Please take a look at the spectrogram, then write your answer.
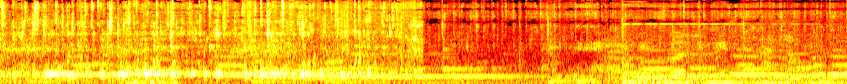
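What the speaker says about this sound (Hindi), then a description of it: "यहाँ से पानी भर रहे हैं हम लोग फटाफट" Water is being filled from a cold mountain spring along a trail to Rudranath temple, a steady splashing, pouring flow that runs continuously and close by, with a brief shift partway through.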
